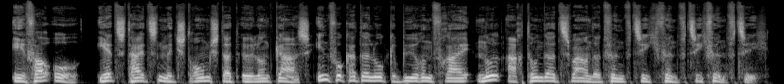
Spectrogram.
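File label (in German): Werbung Neutral; Fremdtake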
